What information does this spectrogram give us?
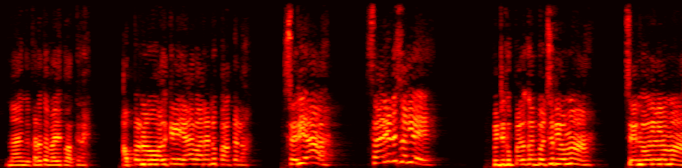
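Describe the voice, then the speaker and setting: A woman's voice: medium pitch, a bit bright, natural voice. A woman acting an obsessive young man who begs and threatens his beloved, in a web drama. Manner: pleading and possessive, fast.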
